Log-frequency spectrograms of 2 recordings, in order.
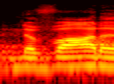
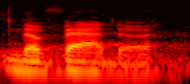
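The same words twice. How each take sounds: First: The word has the commonly heard outsider pronunciation. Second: The word has the local residents' pronunciation. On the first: This is how people from elsewhere say it. The speaker calls it wrong. "Nevada is what we always hear" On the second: This is how people who live there say it. The speaker calls it right. "but it's Nevada"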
